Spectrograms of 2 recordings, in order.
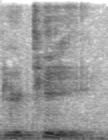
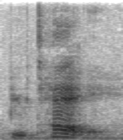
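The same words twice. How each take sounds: First: The word is given an English pronunciation. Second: The word is given a French pronunciation. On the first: The speaker calls it wrong. "not Beauty" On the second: The speaker calls it right. "it's the French pronunciation"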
